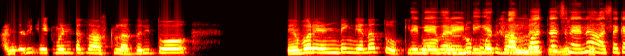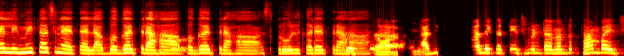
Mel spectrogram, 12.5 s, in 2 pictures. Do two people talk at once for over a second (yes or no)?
yes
